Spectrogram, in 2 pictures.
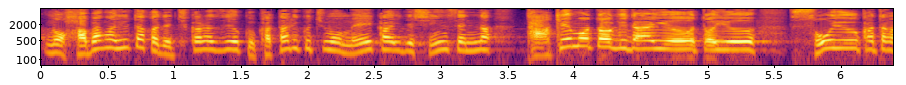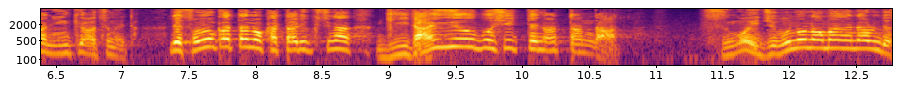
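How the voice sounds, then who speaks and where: Man, teacher, textbook lecture, very high voice, acts out questions and answers, muffled lo-fi recording. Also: vocal fry, a little mellow. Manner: acts out quick imagined exchanges with questions and answers. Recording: dull, lo-fi sound.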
